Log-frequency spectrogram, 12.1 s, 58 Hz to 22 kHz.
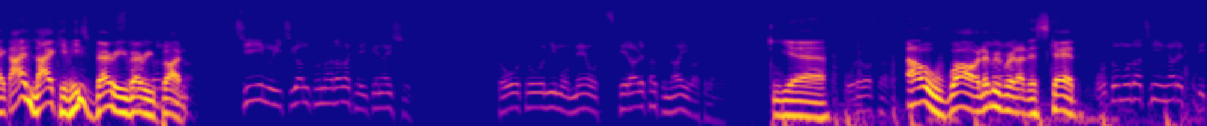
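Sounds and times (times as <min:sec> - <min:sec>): man speaking: 0:00.0 - 0:04.2, 0:05.0 - 0:11.3.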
